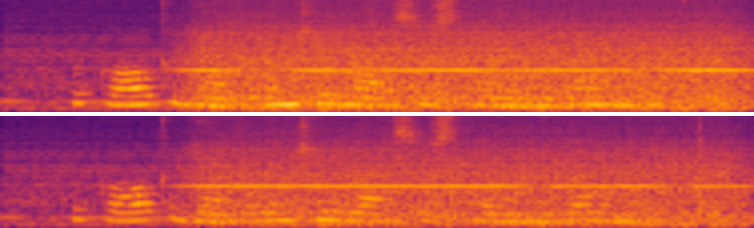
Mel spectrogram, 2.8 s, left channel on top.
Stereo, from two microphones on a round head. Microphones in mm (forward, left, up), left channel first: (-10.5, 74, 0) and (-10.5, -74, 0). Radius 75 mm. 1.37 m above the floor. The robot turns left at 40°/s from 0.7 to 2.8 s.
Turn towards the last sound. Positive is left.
turn(degrees=155)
